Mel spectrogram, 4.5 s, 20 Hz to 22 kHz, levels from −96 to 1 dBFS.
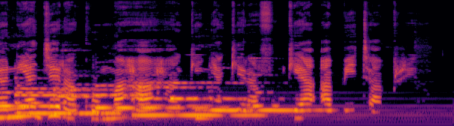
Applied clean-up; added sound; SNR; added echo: classical method spectral subtraction.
